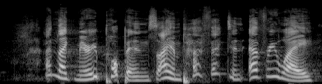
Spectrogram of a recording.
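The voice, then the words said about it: Put-on British accent, Mary Poppins. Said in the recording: “it sounds better when you say it with a British accent.”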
